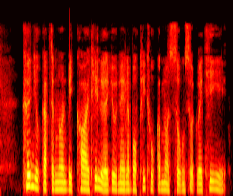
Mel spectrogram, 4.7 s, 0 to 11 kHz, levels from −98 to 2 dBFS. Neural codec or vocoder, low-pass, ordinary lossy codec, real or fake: codec, 16 kHz, 2 kbps, FunCodec, trained on LibriTTS, 25 frames a second; 7.2 kHz; AAC, 32 kbps; fake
